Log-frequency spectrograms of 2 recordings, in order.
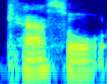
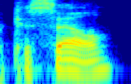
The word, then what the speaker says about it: Cassel: okay and it stars Kristen Stewart and Vincent Castle or casselle I'm actually not sure how you say it but I think it's casselle okay interesting I'm I'm was not expecting this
